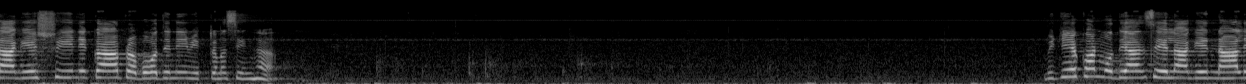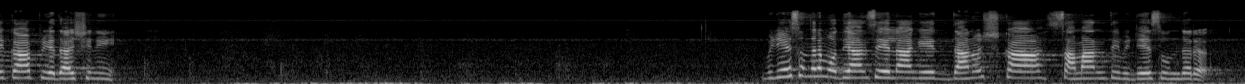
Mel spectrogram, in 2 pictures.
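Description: A woman reads out in a clear, measured voice over a loudspeaker in a large hall.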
